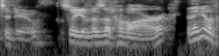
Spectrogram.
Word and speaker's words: Hvar: And the island is called Hvar. It's spelled H-V-A-R.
